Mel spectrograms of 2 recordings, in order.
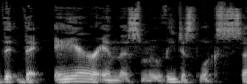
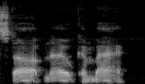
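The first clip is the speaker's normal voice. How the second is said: flat monotone, nonchalant and unbothered; 3 semitones lower than usual. Comparing a character to Willy Wonka: Gene Wilder Willy Wonka monotone. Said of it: "with Gene Wilder's, there's monotone".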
